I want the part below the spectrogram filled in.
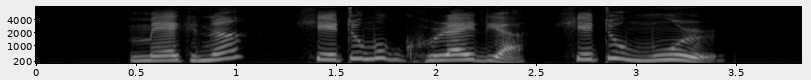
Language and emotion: Assamese, angry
